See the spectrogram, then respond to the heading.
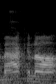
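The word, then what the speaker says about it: Mackinac: home it's it's it's the Grand Hotel at MAA Island um which is spelled like MAAC um no one finishes their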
